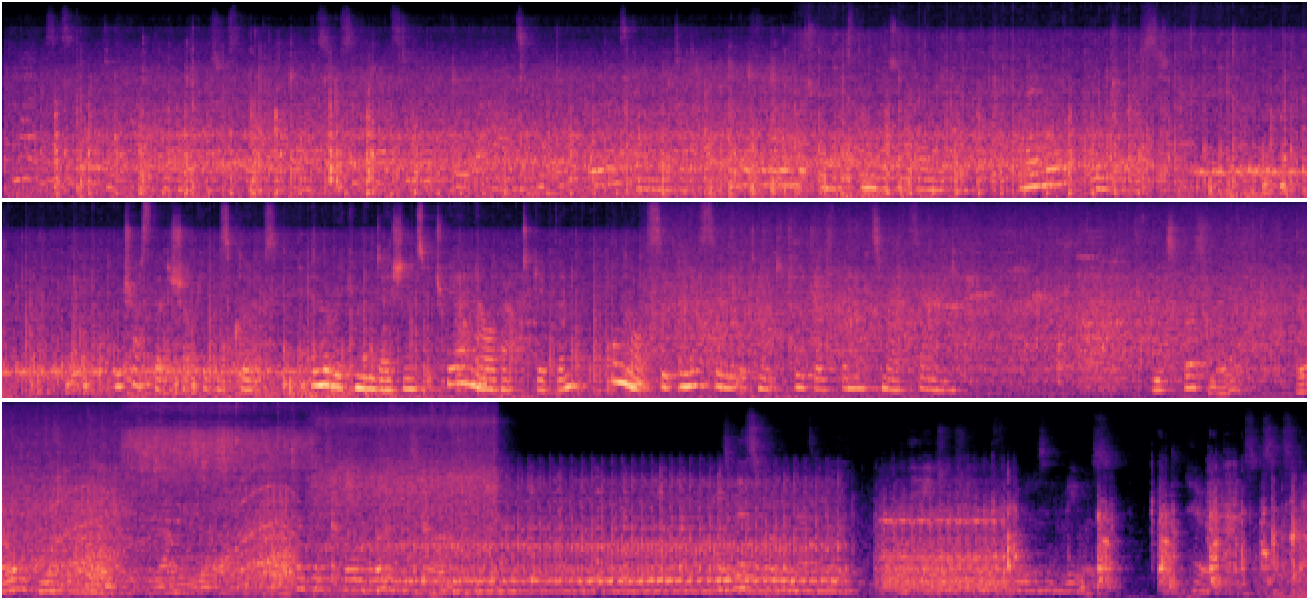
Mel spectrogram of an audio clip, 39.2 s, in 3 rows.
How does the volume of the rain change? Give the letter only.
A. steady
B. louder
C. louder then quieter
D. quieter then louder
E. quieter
A.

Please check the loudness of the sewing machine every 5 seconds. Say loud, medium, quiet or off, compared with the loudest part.
loud, loud, loud, medium, medium, loud, loud, loud.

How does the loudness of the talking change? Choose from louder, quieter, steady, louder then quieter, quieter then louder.
louder then quieter.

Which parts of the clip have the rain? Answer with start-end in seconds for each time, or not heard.
0.0-31.1.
